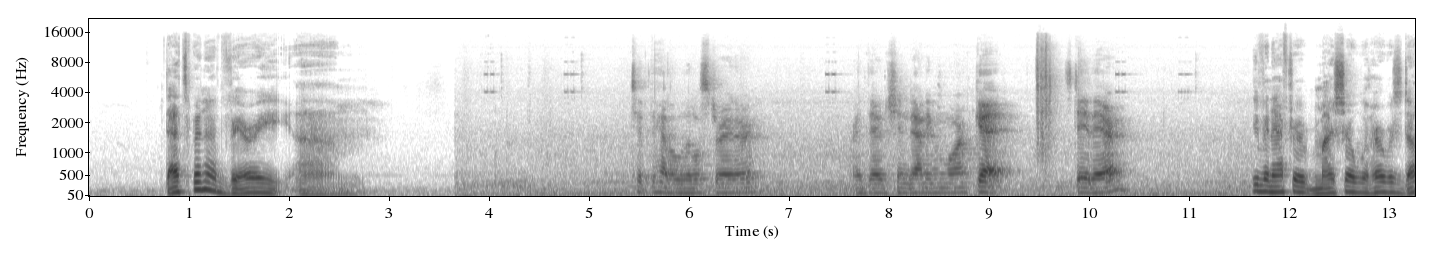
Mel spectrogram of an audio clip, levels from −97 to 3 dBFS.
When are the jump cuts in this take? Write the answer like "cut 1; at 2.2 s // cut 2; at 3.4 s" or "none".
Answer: none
